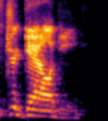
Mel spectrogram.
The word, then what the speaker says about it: Dragalge: I think it's Dragalge. – Dragalge. – Or Dragalge. Because it's like algae, but also Dragalge. – Dragon algae.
